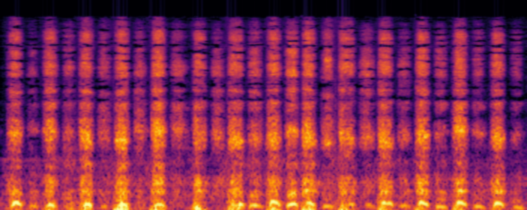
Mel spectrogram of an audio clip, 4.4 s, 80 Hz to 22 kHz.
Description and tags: Male Fast Breathing 01
fast, human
